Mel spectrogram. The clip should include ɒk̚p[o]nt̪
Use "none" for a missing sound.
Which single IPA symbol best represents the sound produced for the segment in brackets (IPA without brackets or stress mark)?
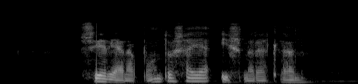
o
